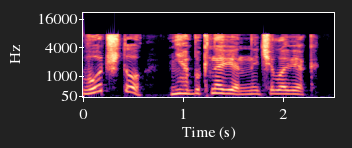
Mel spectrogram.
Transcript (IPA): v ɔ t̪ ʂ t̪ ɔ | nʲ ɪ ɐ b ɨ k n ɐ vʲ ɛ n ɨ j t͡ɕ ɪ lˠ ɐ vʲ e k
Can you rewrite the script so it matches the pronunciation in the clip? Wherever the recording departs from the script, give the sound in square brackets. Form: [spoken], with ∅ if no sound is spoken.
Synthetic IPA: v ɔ t̪ ʂ t̪ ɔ | nʲ ɪ ɐ b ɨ k n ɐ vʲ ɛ [nː] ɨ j t͡ɕ ɪ lˠ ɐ vʲ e k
